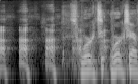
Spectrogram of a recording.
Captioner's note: both laughing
